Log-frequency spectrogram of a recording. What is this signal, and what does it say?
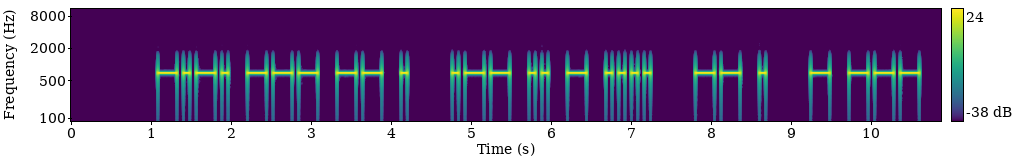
Morse code, heard as a keyed tone, about 15 wpm, 700 Hz. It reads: COME WITH ME TO
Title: Sentences from Top 200 Words 15wpm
